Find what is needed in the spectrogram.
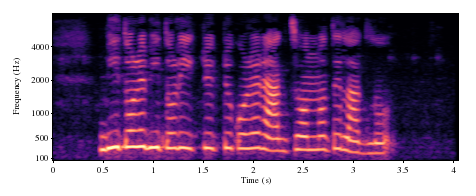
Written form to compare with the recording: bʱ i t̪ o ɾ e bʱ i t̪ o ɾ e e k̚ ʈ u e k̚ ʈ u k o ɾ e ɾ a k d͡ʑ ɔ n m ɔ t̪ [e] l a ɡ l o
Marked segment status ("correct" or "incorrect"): correct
